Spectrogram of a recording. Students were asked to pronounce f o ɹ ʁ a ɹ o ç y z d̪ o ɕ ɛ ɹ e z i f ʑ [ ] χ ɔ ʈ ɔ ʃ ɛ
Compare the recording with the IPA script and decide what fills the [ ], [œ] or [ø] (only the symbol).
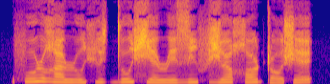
œ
